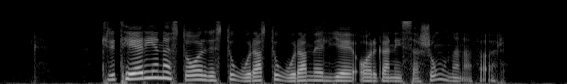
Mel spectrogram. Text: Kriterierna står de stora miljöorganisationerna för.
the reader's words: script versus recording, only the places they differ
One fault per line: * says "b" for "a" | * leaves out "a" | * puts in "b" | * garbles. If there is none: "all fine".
* puts in "stora"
